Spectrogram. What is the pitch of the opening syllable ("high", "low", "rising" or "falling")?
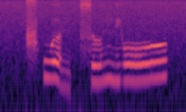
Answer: low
